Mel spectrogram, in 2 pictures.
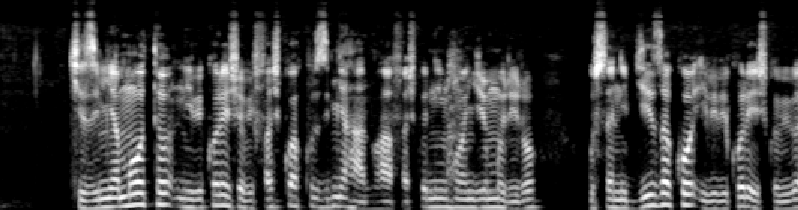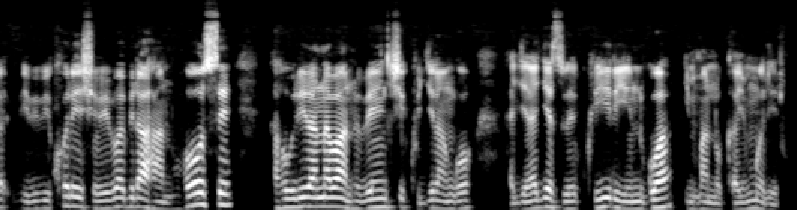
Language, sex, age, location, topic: Kinyarwanda, male, 18-24, Huye, government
